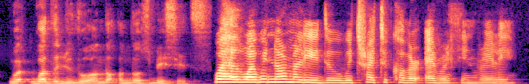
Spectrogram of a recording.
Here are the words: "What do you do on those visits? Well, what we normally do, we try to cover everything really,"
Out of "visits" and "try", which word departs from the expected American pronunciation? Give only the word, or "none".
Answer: visits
